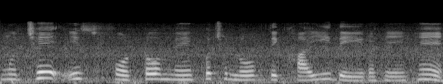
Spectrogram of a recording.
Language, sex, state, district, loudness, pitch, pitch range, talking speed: Hindi, female, Madhya Pradesh, Katni, -18 LUFS, 220 Hz, 200-245 Hz, 135 wpm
